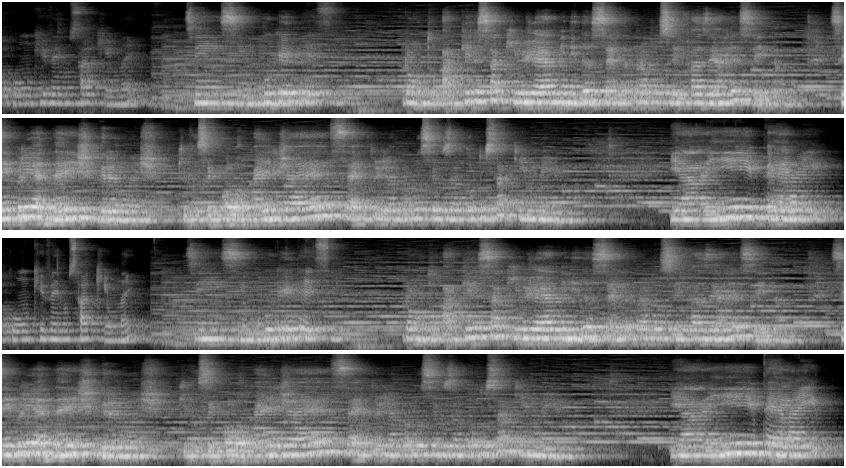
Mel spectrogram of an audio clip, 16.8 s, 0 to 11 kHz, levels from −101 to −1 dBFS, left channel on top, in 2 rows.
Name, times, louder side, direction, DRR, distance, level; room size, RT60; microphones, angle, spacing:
voice 1, 0.0-1.3 2.4-3.4 16.0-16.7, right 2 dB, 90° right, 6 dB, 0.3 m, -32 dB
sound 1, 1.5-15.8, right 1 dB, 35° right, 0.6 m, -38 dB
voice 2, 1.9-2.9 4.0-14.1 15.1-16.3, left 1 dB, 50° left, -1 dB, 0.6 m, -23 dB
3.0 x 2.5 x 2.2 m, 1.0 s
head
